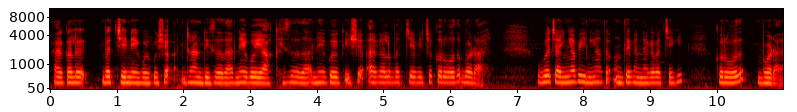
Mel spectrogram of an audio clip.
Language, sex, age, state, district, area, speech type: Dogri, female, 30-45, Jammu and Kashmir, Samba, rural, spontaneous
